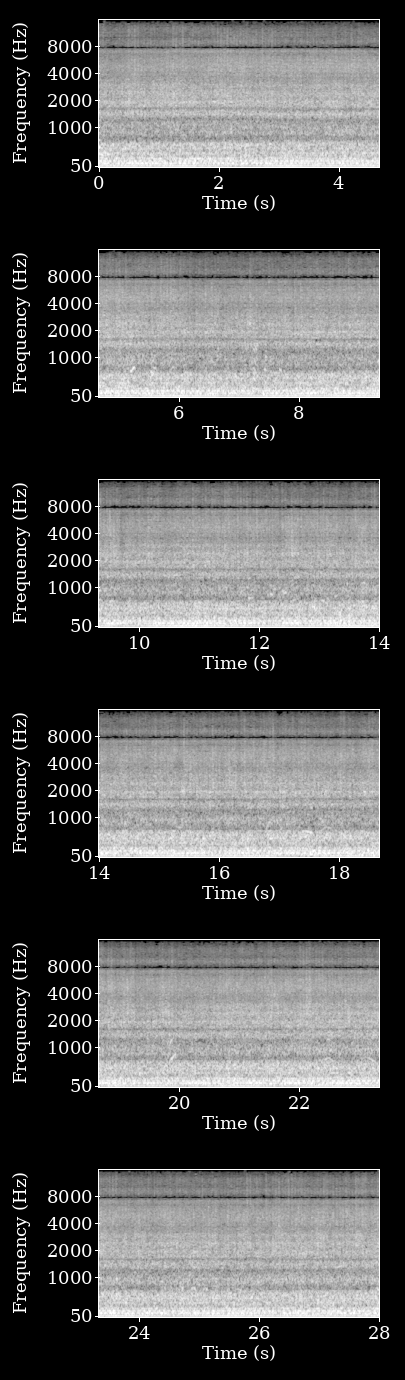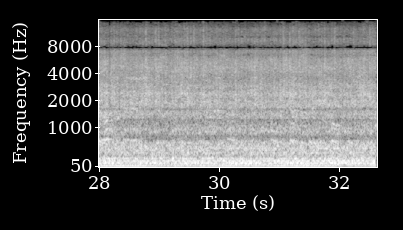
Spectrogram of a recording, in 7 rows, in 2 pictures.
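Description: Engine of a 1991 Sampo-Rosenlew 130 combine harvester running steadily, an even low drone that holds constant throughout, as the driverless combine moves slowly over the grass.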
